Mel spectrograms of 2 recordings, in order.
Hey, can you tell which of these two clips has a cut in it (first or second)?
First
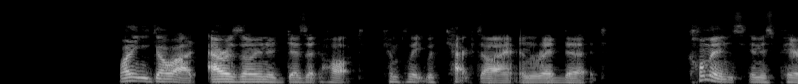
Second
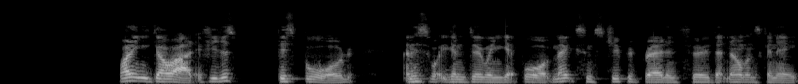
first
